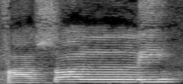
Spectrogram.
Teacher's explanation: Sok di sana menghadap lam tasydid, maka pada saat mengucapkan sol ditahan, ditekan, baru bunyi li. Li-nya pendek ya.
